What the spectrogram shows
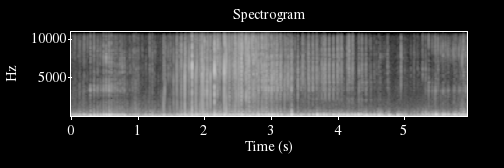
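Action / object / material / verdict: scrape / steel wire-mesh microphone grille / steel mesh / none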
